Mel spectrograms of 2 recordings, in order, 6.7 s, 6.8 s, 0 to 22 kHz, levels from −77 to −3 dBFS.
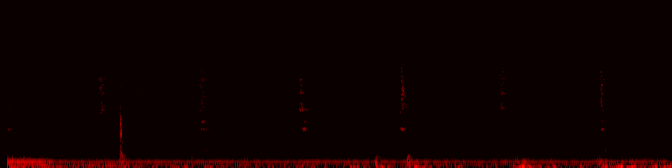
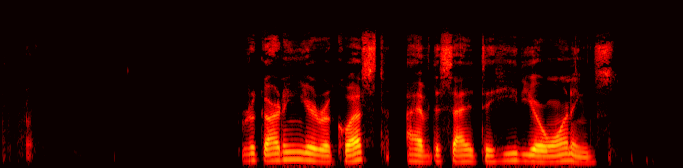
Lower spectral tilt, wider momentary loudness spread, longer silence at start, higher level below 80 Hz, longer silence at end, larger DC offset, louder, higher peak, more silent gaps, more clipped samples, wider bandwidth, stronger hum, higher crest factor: about the same, -3.5 dB/octave vs -4.5 dB/octave; second, 6 LU vs 10 LU; second, 0.05 s vs 0.25 s; about the same, -70 dBFS vs -74 dBFS; second, 0 s vs 0.7 s; neither; second, -66 LUFS vs -33 LUFS; second, -44 dBFS vs -16 dBFS; neither; neither; first, 16.5 kHz vs 13 kHz; neither; about the same, 20 dB vs 20 dB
